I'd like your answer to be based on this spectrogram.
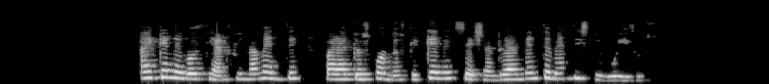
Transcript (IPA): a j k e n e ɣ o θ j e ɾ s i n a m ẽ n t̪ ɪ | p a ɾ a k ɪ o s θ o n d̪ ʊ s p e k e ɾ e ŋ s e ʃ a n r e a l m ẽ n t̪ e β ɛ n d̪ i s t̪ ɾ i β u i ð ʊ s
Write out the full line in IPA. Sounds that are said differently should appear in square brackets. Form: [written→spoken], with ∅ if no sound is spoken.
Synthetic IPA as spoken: a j k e n e ɣ o θ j [e→a] ɾ [s→f] i n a m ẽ n t̪ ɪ | p a ɾ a k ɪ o s [θ→f] o n d̪ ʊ s [p→k] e k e ɾ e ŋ s e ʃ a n r e a l m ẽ n t̪ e β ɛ n d̪ i s t̪ ɾ i β u i ð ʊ s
